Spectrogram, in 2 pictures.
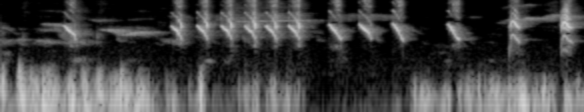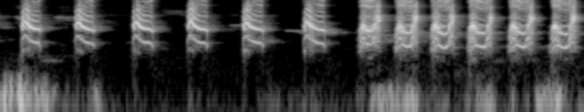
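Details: Long-tailed shrike lure recording for rousing shrikes to sing: quick, sharp, downslurred high notes that speed up into a loud, rhythmic series, with low rumbling noise underneath at times.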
